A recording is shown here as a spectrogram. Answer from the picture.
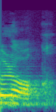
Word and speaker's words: ırok: kıteli denir kıteli ırok ırok ırok diye yazıyor ama bir yumuşak y vurgusuyla okunu ırok evet ırok ırok diye okunur ve coğrafi işaretli ürünlerimiz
